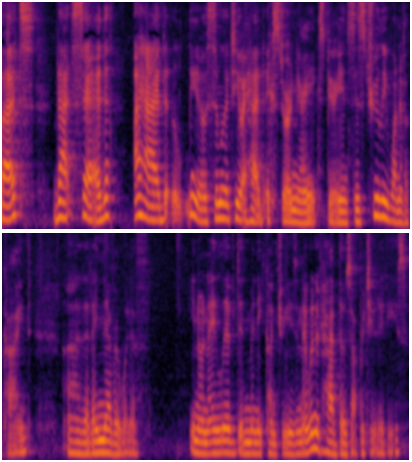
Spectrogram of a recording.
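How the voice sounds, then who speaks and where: A woman speaks with a very deep, low pitch, vocal fry and a dark, mellow tone. Her pace is fairly quick with ordinary pitch variation, against a quiet background. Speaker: podcast host. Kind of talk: interview.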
